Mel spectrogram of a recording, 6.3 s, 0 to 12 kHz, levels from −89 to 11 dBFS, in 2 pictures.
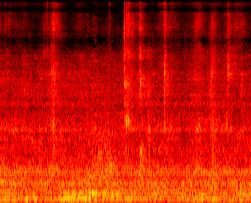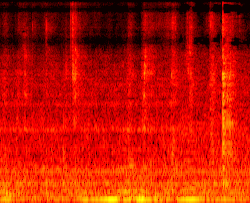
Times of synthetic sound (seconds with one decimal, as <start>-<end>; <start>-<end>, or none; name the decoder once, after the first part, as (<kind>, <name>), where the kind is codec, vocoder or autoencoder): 0.0-1.1 (codec, HILCodec); 1.6-5.4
